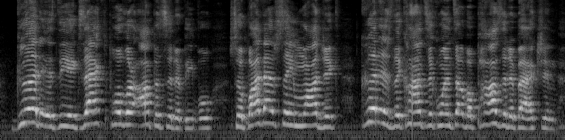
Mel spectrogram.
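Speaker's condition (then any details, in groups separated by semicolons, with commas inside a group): Cerebral palsy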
